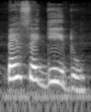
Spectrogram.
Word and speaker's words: perseguido: são dois fonemas diferentes perseguido aqui também é o g u eu não não escuto o fonema uh é só o gui né como se fosse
